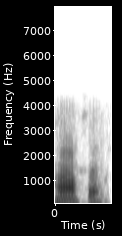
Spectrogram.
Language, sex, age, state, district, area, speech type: Marathi, male, 30-45, Maharashtra, Gadchiroli, rural, conversation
